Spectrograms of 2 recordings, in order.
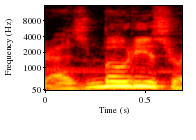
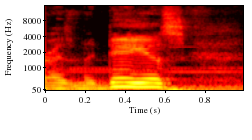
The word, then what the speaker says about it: Asmodeus: Uh, the biggest lawful evil deity in Pathfinder is, depending on your pronunciation, either Asmodeus or Asmodeus,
